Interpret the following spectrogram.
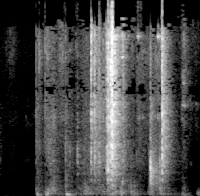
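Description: Leather handbag straps and their metal clip hardware being handled, with rustling and several sharp clicks. A brief moment of dead silence at the start.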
